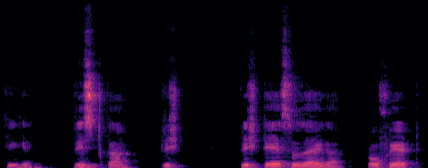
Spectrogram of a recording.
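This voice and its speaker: A man's voice: medium pitch, completely flat delivery, normal speed. A man teaching a grammar lesson, spelling words out letter by letter and asking his students questions.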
